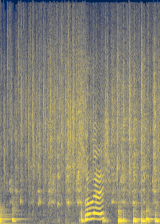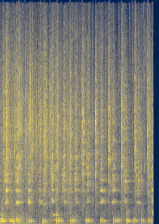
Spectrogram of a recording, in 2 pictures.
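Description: Children's classroom percussion ensemble: a fast, continuous rattling of shaken percussion, with a struck xylophone or metallophone note at the start and repeated bar notes played from about two seconds in. A short wavering voice-like call sounds just before the bar notes begin.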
